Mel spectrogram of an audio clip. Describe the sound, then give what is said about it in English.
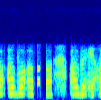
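Brief telephone beep, a short steady electronic tone cutting in once amid continuous talking heard over a phone line. “That little beep you heard on the telephone just then”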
